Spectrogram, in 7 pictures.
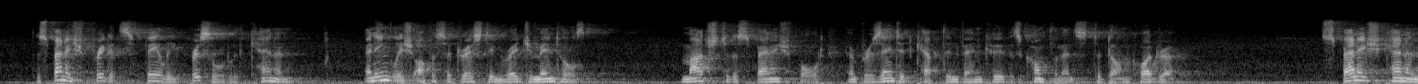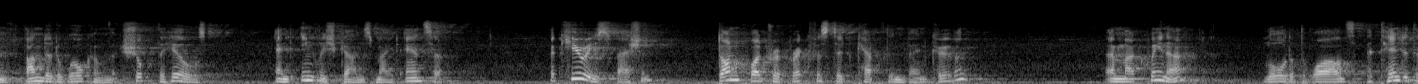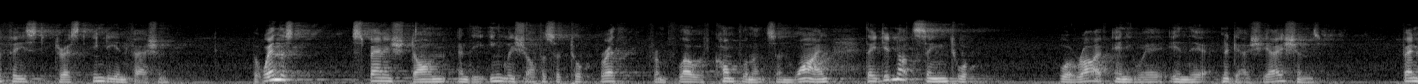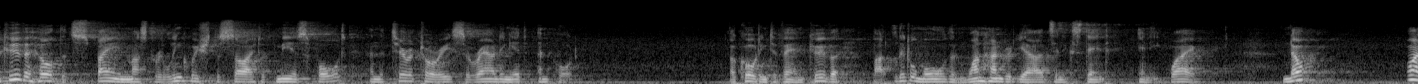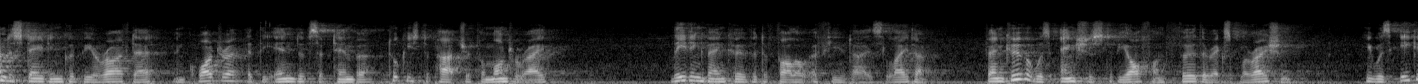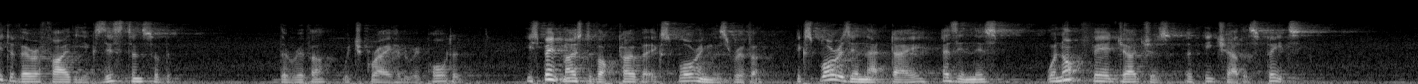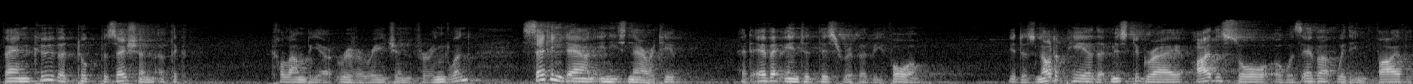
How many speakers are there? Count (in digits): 1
